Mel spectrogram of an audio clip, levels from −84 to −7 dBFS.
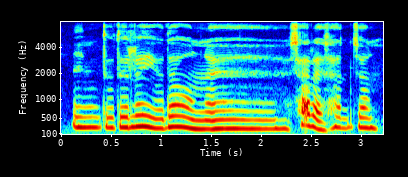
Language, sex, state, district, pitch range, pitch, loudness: Chakma, female, Tripura, Unakoti, 230-265 Hz, 255 Hz, -15 LUFS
